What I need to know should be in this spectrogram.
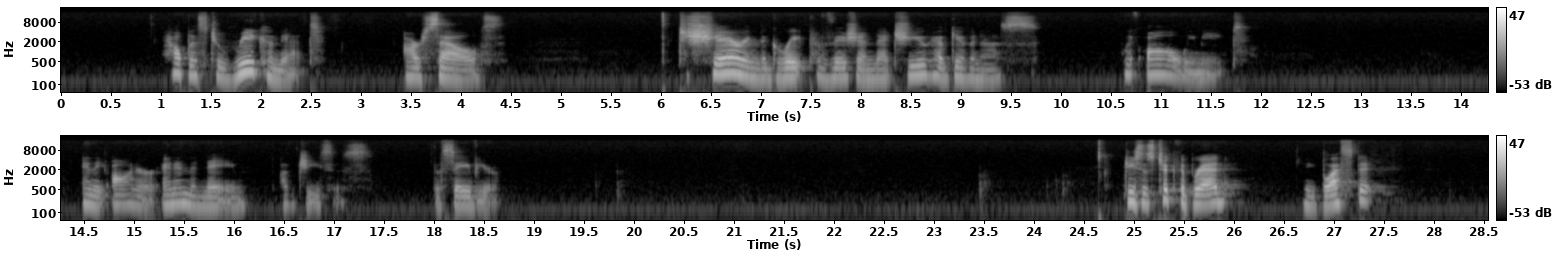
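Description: A middle-aged woman speaks calmly and slowly into a microphone, with pauses between phrases.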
